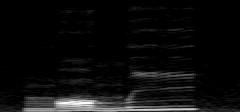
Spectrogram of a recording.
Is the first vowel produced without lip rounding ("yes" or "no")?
no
